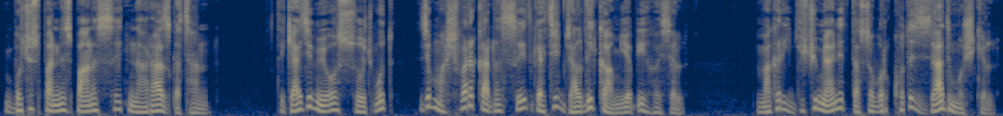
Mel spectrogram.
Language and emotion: Kashmiri, angry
